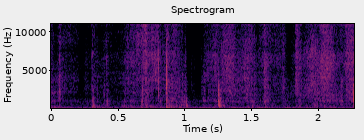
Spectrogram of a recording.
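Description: Paper index cards and a paper envelope being handled and slid together: light paper rustling with a series of small crisp ticks.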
